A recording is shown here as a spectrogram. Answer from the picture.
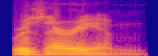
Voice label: "rosarium", American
